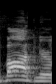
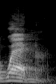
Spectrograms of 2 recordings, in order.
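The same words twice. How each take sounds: First: The name is pronounced the European way. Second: The name is pronounced the American way. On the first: The speaker calls it wrong. "It's not going to be Wagner like Mo in France" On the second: The speaker calls it right. "So I'm guessing he's American. So his name is going to be uh, uh, Wagner, like Dewan Wagner"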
